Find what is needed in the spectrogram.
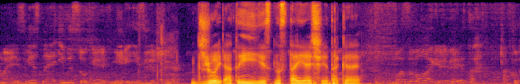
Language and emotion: Russian, positive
